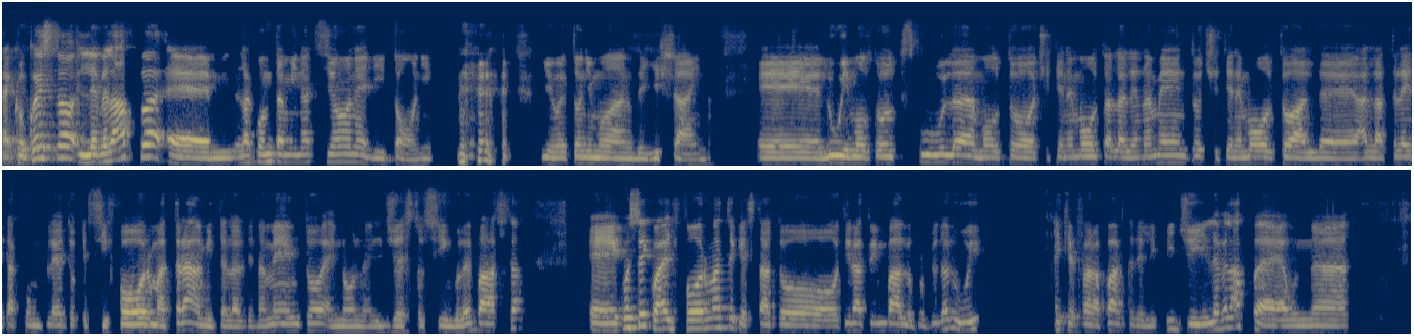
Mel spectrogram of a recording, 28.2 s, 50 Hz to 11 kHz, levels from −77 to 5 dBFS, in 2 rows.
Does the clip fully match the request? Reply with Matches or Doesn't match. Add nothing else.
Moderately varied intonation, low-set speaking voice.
Matches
